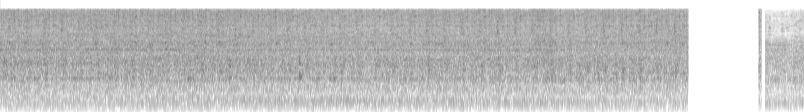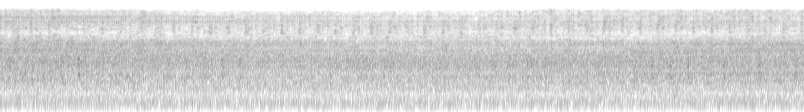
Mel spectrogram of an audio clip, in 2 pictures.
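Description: Jeep Grand Cherokee engine idling steadily, a constant even hum. The sound cuts out completely for about half a second near the middle, then the same idle carries on.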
